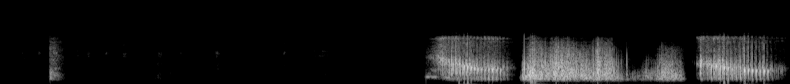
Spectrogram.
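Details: Heavy snoring in sleep: loud, rough, rattling snores in long bursts after a quiet stretch.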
